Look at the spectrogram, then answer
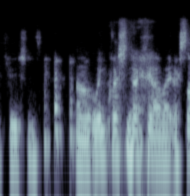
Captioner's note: laughing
